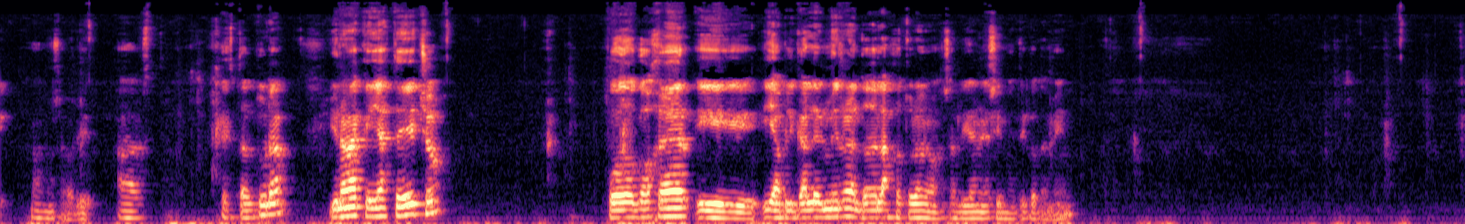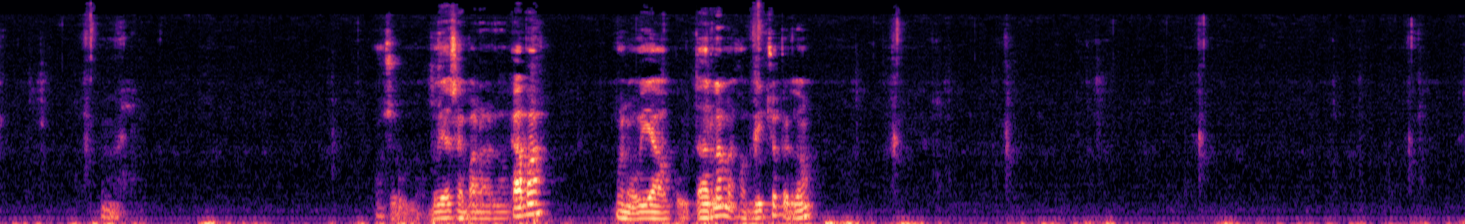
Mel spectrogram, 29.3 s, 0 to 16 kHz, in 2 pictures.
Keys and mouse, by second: 0.5 ctrl+right click, 0.9-4.1 middle drag, 1.9 ctrl+e, 4.1 right click, 4.5 middle click, 5.2 ctrl+right click, 6.0 ctrl+e, 9.1-11.1 middle drag, 11.1 alt+right click, 11.4-13.6 middle drag, 13.6 alt+shift+right click, 14.0-15.2 middle drag, 15.2 alt+shift+right click, 15.6-18.2 middle drag, 18.2 right click, 18.9 l, 20.9 alt+right click, 21.3-23.3 middle drag, 23.3 alt+shift+right click, 23.6 middle click, 24.3 alt+shift+right click, 24.7-25.7 middle drag, 25.7 alt+shift+right click, 26.7-29.3 middle drag.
